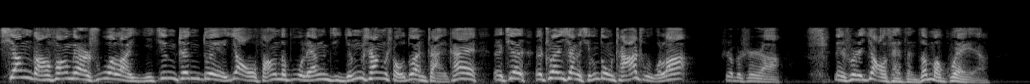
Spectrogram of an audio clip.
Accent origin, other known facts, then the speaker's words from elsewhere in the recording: Henan, China; 说是啊，有些地方烧秸秆啊，包括河南我老家啊，这个地方必须得好好管一管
